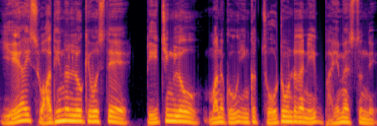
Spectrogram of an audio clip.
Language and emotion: Telugu, fearful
